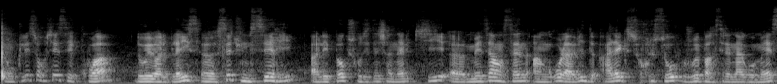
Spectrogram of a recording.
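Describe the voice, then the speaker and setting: Over noticeable background noise, a man with a fairly high voice talks at a fairly quick pace with ordinary pitch variation. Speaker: YouTuber. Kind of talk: casual chat. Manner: fast.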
